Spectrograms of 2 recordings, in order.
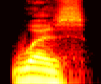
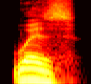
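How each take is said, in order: First: The vowel is reduced and the word is unstressed. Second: The same.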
